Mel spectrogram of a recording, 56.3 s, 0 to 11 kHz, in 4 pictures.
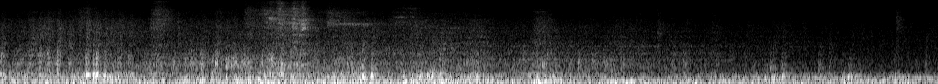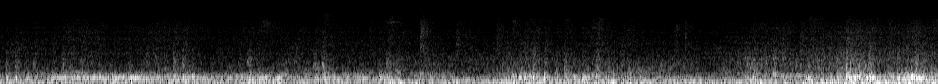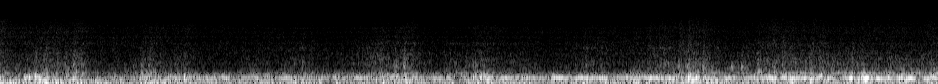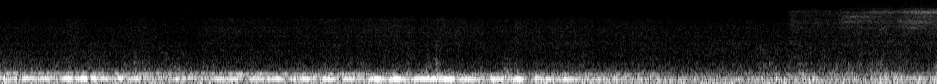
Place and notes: "Far soundwalk and soundtraintrip with break in the time of COVID19" Soundwalk
Chapter CXXII of Ascolto il tuo cuore, città. I listen to your heart, city
Thursday, September 24th, 2020. Walk + traintrip to a far destination; five months and thiteen days after the first soundwalk (March 10th) during the night of closure by the law of all the public places due to the epidemic of COVID19.
This path is part of a train round trip to Cuneo: I have recorded only the walk from my home to Porta Nuova rail station and the train line to Lingotto Station. This on both outward and return
Round trip where the two audio files are joined in a single file separated by a silence of 7 seconds.
first path: beginning at 7:00 a.m. end at 7:31 a.m., duration 30’53”
second path: beginning at 4:25 p.m. end al 5:02 p.m., duration 26’37”
Total duration of recording 00:56:37
As binaural recording is suggested headphones listening.
24 September 2020, 07:00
